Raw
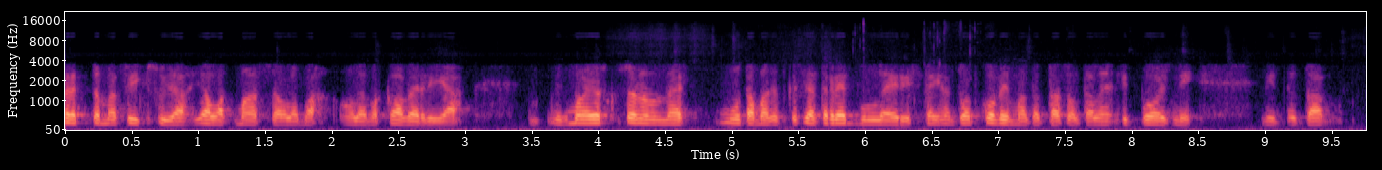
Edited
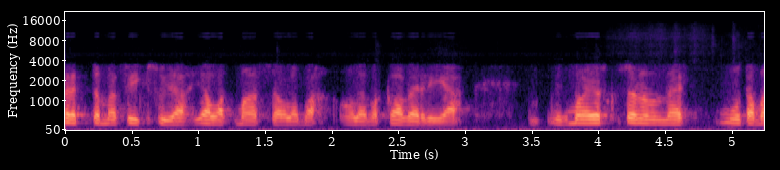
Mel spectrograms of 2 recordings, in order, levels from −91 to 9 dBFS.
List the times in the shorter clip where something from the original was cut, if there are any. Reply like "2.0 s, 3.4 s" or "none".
none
